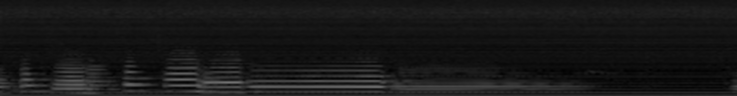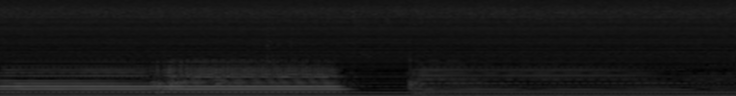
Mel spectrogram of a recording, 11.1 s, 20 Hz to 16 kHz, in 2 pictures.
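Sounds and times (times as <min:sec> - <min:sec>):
wind band brass chords: 0:00.0 - 0:04.5, 0:05.5 - 0:09.3
low mains hum: 0:00.0 - 0:11.0.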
